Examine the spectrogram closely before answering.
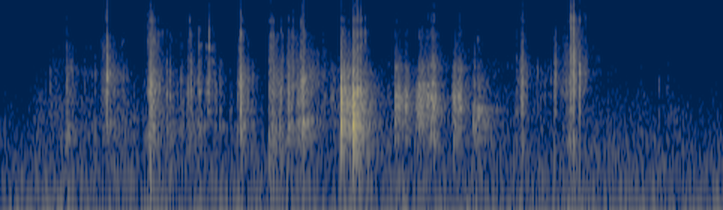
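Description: Unboxing packaging being handled: a run of rustling crinkles and sharp little clicks, loudest about halfway through, ending a couple of seconds before the end.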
